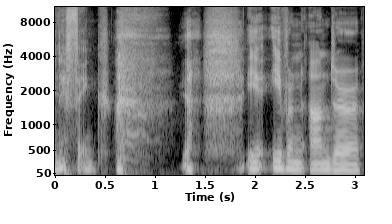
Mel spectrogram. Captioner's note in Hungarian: nevetés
